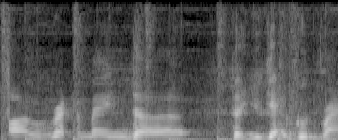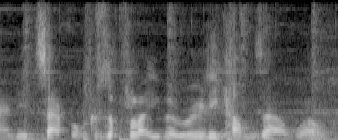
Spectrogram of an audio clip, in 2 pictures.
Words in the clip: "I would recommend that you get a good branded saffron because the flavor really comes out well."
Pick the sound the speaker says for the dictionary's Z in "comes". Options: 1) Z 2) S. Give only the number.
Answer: 1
